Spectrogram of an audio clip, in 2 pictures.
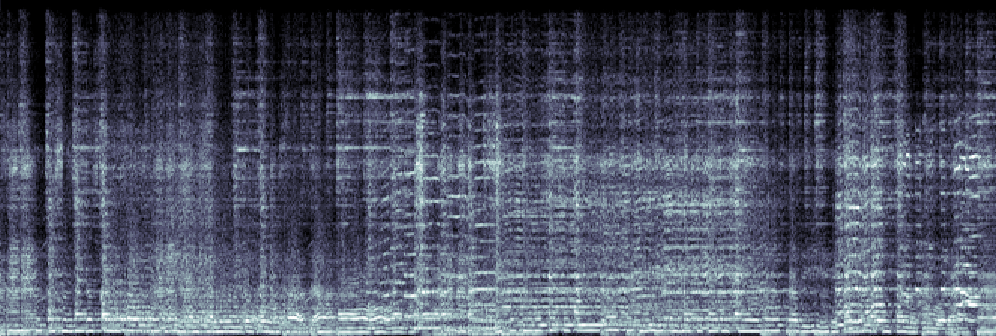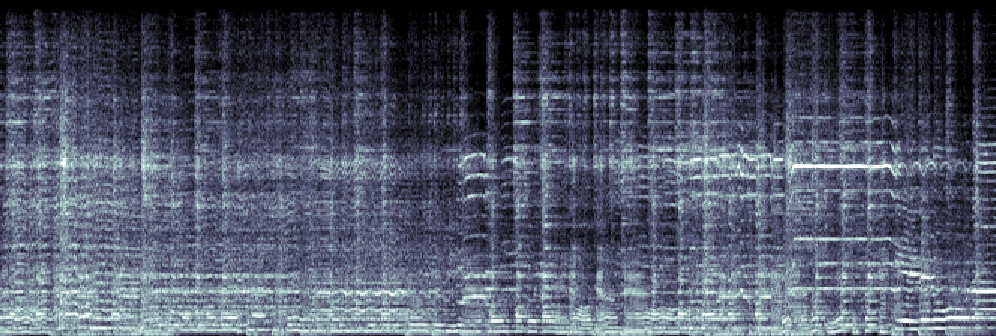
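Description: A live Mexican brass banda playing: sousaphone bass under trumpets, trombones and drums, steady and loud.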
